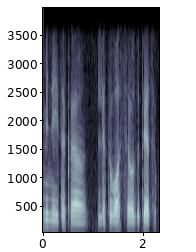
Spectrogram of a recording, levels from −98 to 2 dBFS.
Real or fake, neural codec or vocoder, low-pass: real; none; 3.6 kHz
